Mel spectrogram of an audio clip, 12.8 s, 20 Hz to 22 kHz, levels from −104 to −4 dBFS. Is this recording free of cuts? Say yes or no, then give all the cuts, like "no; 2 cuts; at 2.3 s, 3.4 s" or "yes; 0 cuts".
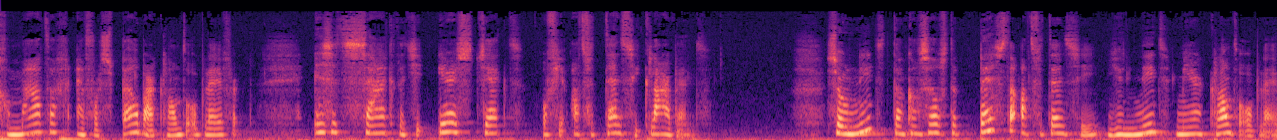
yes; 0 cuts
